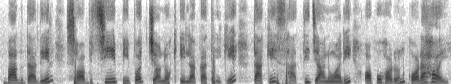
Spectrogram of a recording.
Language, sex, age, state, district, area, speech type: Bengali, female, 45-60, West Bengal, Purba Medinipur, rural, read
